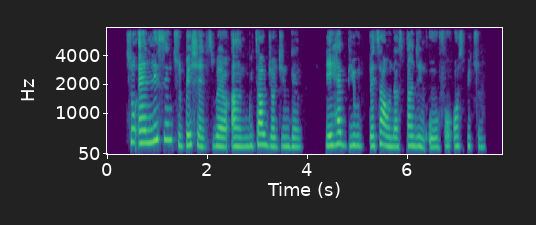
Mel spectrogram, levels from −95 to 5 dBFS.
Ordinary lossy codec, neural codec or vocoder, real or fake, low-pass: none; none; real; 7.2 kHz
